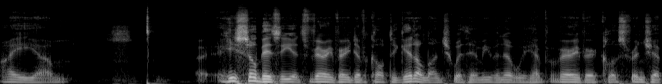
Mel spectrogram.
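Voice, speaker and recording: Fairly low in pitch, a man speaks at a very fast pace with fairly even intonation and long, frequent pauses. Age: 60s. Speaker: life insurance agent, former pastor. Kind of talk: podcast interview. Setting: studio. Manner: halting, many fillers and repeats.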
